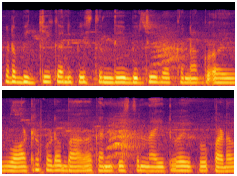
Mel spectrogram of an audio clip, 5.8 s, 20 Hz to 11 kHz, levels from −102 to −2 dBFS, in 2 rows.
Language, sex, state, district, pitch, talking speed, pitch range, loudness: Telugu, female, Andhra Pradesh, Sri Satya Sai, 175 Hz, 115 wpm, 165-190 Hz, -16 LUFS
